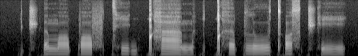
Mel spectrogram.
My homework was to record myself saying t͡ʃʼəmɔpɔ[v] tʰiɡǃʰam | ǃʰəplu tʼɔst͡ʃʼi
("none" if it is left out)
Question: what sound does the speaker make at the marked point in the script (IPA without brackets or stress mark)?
f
